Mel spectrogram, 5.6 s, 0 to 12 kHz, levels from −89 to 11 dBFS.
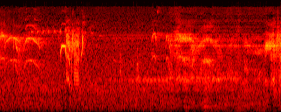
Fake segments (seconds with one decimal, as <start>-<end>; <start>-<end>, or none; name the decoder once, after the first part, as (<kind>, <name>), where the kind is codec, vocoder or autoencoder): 3.4-5.6 (codec, SNAC)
